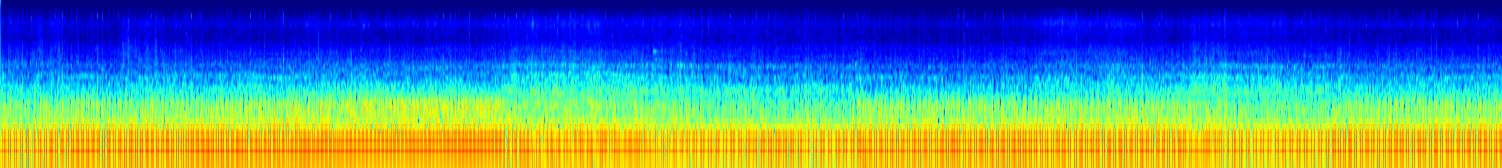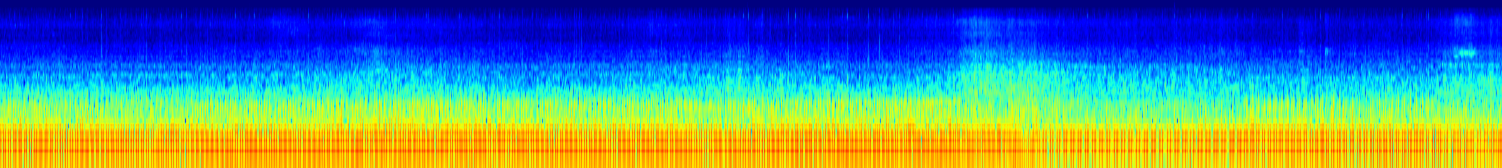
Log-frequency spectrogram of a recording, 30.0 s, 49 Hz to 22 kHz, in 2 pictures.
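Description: Yamaha MT-07's 689 cc parallel-twin engine running at low road speed in low gears, rising in pitch as the throttle opens and dropping back a few times as it is closed or the gear changes.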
